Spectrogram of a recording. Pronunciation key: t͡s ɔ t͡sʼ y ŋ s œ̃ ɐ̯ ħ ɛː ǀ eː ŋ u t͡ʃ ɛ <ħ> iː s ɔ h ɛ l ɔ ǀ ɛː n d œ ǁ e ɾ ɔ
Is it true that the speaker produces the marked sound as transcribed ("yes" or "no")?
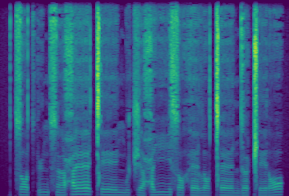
yes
